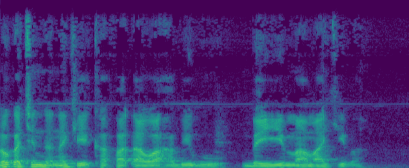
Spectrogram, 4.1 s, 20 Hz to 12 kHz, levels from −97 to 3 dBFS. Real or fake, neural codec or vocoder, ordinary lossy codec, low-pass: real; none; Opus, 64 kbps; 10.8 kHz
